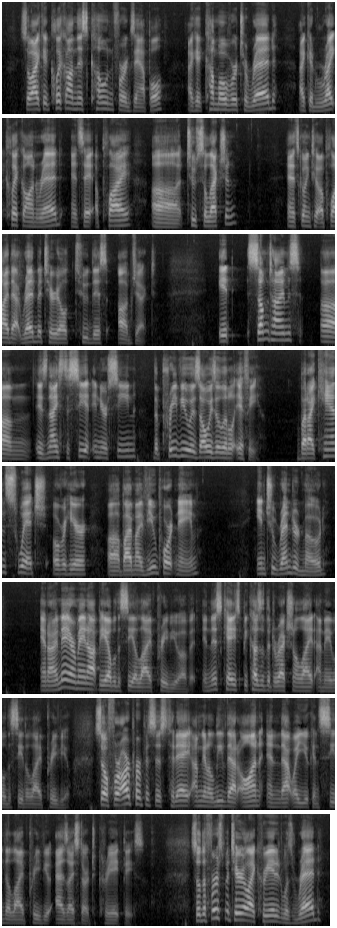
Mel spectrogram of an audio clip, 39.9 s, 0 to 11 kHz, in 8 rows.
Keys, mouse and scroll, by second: 0.6 click, 4.8 right click, 8.7 click, 12.8 click, 22.9 click, 24.6 click, 29.7 click, 31.5-36.6 drag.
